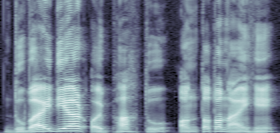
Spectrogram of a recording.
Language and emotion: Assamese, neutral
